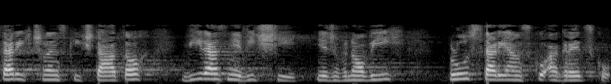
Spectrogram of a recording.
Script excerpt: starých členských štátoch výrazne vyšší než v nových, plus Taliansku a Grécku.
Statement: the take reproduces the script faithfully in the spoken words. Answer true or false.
true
